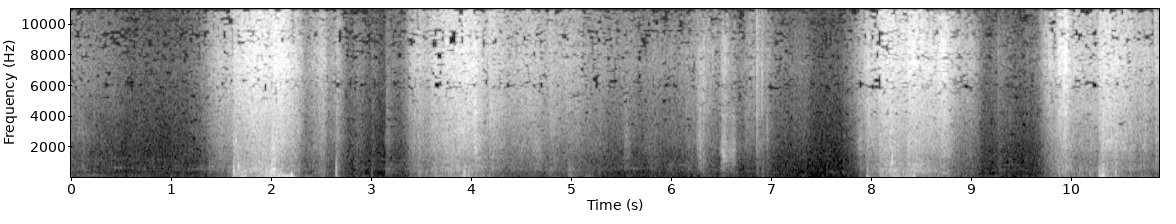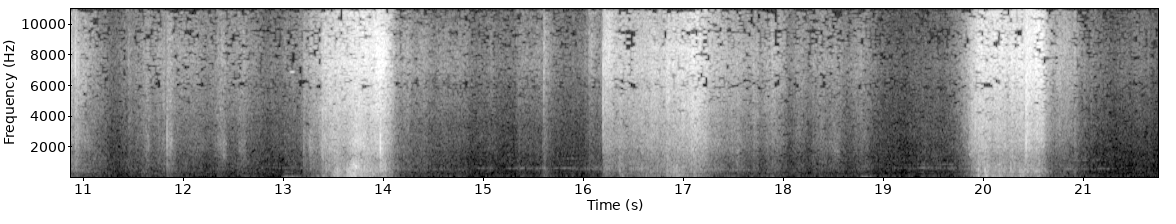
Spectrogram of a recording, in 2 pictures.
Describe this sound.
Crouching and getting up-dress
Crouching and then standing up while wearing a long dress several times
dress, clothing, movement, fabric, material, squat, cloth, textile, clothes, robe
